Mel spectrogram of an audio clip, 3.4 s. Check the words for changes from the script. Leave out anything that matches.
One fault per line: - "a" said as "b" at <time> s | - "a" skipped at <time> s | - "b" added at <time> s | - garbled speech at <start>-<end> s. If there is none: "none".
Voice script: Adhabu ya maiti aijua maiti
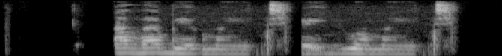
none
